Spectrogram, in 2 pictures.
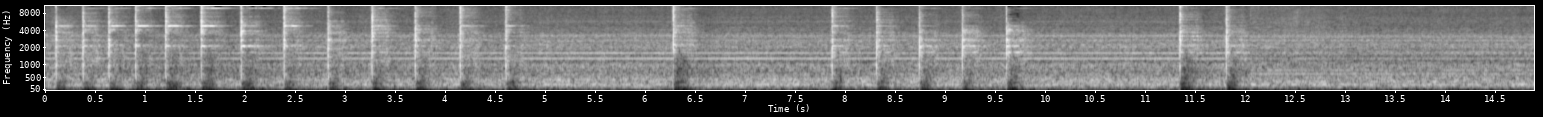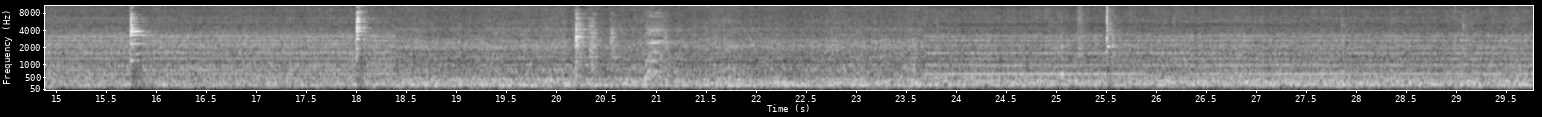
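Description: Hand hammer striking a red-hot steel sword blade on an anvil: quick ringing blows, about two to three a second, in several runs over the first dozen seconds. A steady rushing noise, the gas forge running, goes on underneath and is left alone once the hammering stops.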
